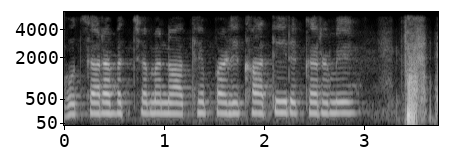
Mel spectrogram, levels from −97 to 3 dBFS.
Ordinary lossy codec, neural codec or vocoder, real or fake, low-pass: none; codec, 16 kHz, 4 kbps, X-Codec, WavLM features, trained on Multilingual LibriSpeech; fake; 5.4 kHz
